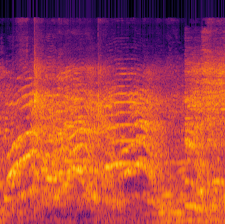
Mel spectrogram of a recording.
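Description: A group of young children chattering and calling out, several high-pitched voices overlapping.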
